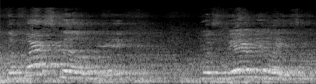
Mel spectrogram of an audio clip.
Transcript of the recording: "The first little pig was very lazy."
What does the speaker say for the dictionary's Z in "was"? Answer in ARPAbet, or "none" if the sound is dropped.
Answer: Z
